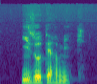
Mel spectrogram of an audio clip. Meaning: isothermic
- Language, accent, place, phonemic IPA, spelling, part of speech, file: French, France, Lyon, /i.zɔ.tɛʁ.mik/, isothermique, adjective, LL-Q150 (fra)-isothermique.wav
